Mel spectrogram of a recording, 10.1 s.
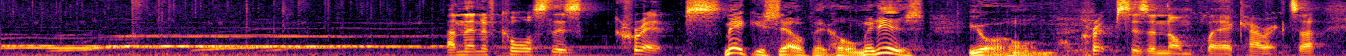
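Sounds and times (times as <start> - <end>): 
wolves howling in the distance: 0.0 - 4.8
speech: 3.4 - 10.0.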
